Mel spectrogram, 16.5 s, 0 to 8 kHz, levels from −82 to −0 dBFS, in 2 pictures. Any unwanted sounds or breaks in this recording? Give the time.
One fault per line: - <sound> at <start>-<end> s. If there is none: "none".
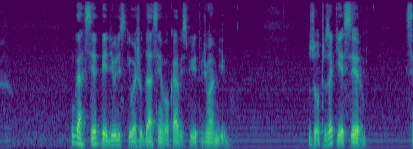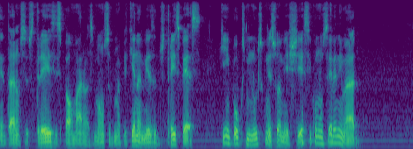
none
